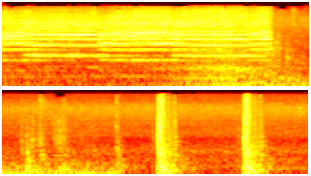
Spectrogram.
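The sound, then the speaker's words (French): A fire engine siren blares loudly, then cuts off abruptly, followed by a few clunks and two sharp vehicle door slams, as firefighters called by a neighbour arrive on a November evening for a man found unconscious in a ditch. “Il appelle les pompiers.”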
